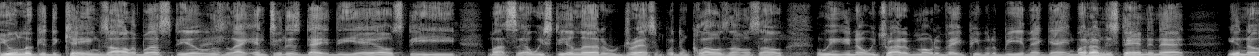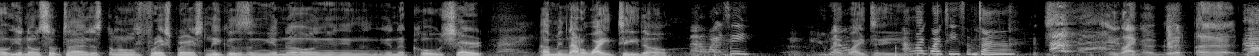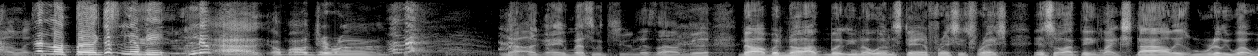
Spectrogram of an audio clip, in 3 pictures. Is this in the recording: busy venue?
yes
